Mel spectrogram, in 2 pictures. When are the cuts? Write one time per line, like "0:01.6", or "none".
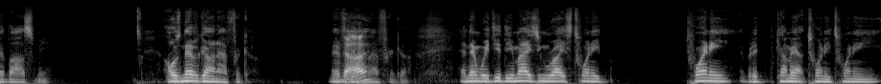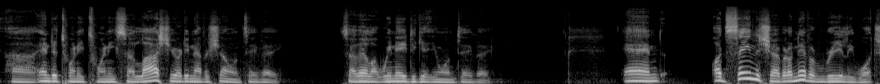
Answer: none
